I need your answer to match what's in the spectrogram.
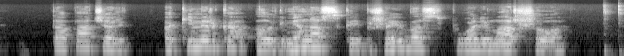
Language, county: Lithuanian, Kaunas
